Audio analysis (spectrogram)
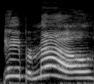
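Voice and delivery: high, loud offended "Paper Mel?"; indignant outburst. Real, not acted. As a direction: snap back at the chat, offended. Reacting to chat name.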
